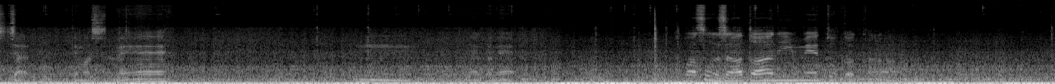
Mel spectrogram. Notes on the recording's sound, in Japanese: 運転中。夜の車の中でただただ最近のことを思い出しながら。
